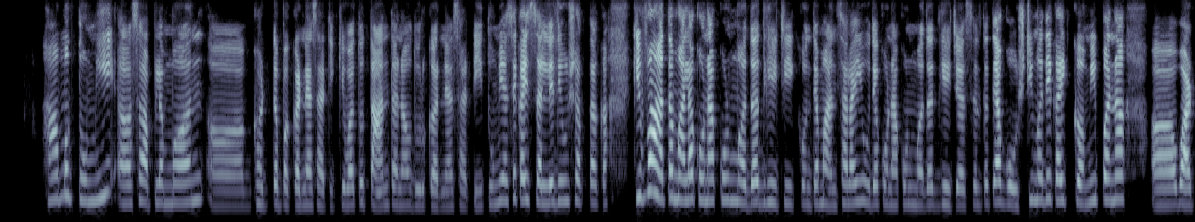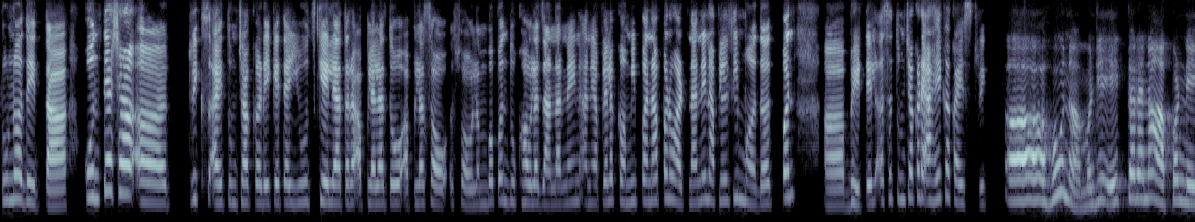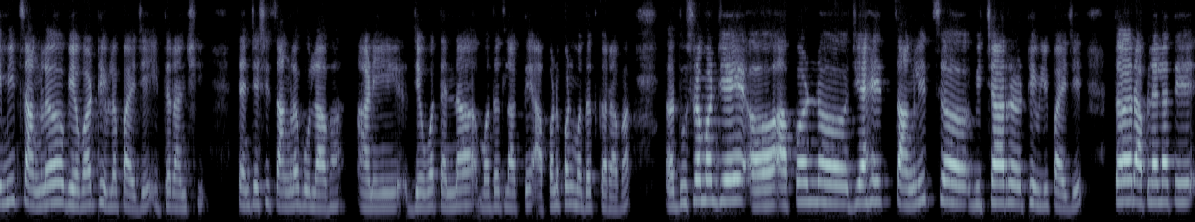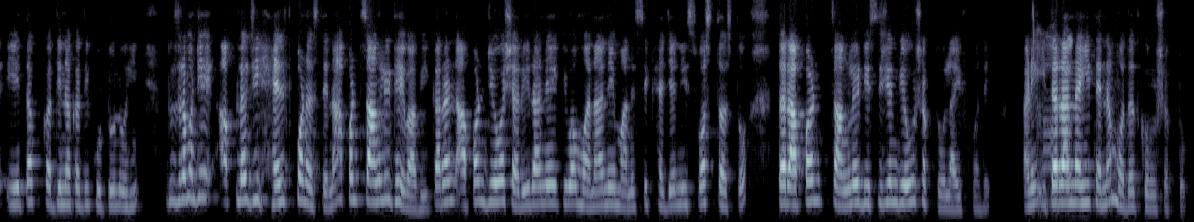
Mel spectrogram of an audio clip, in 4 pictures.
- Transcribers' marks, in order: other background noise; "ट्रिक" said as "स्ट्रिक"; tapping; in English: "लाईफमध्ये"
- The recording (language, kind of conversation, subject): Marathi, podcast, मदत मागताना वाटणारा संकोच आणि अहंभाव कमी कसा करावा?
